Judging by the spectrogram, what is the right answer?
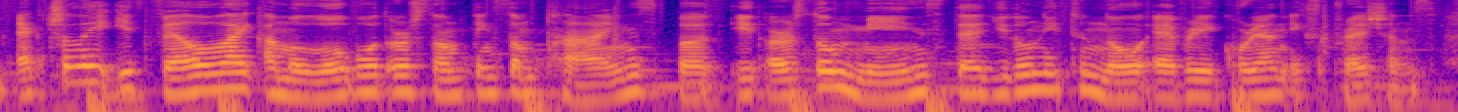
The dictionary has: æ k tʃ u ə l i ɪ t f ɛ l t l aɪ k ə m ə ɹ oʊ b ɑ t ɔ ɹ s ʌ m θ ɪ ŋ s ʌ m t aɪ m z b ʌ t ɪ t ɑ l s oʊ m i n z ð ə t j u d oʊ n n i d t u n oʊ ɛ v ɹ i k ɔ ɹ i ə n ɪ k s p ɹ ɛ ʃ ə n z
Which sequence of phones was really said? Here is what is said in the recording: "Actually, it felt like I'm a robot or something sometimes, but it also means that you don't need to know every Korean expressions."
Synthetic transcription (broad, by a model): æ k tʃ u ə l i ɪ t f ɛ l l aɪ k ə m ə l oʊ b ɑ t ɔ ɹ s ʌ m θ ɪ ŋ s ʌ m t aɪ m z b ʌ t ɪ t ɑ l s oʊ m i n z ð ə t j u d oʊ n n i d t u n oʊ ɛ v ɹ i k ɔ ɹ i ə n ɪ k s p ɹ ɛ ʃ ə n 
